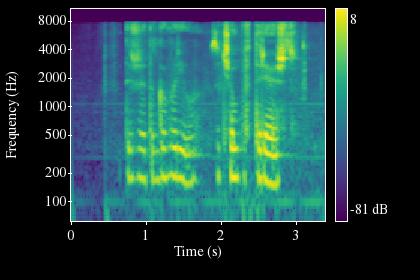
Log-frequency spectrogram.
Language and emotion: Russian, neutral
